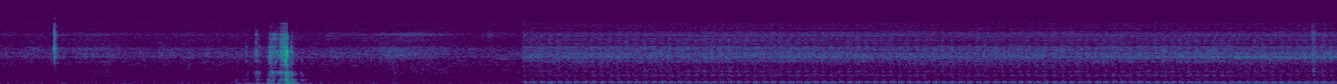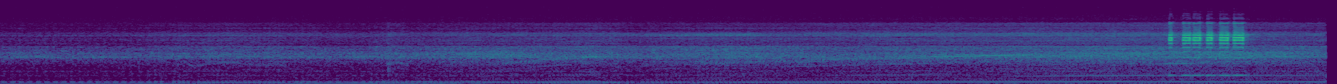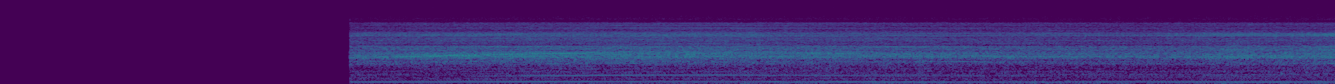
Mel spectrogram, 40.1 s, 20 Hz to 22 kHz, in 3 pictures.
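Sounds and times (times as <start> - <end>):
motorcycle engine running: 5.2 - 26.6, 30.3 - 40.0
horn beeps: 25.0 - 25.9.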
